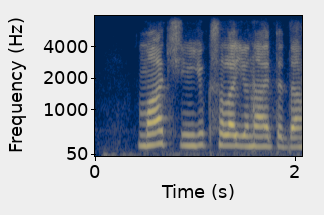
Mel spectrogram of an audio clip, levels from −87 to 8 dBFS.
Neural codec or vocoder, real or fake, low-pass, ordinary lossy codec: vocoder, 44.1 kHz, 80 mel bands, Vocos; fake; 7.2 kHz; Opus, 16 kbps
